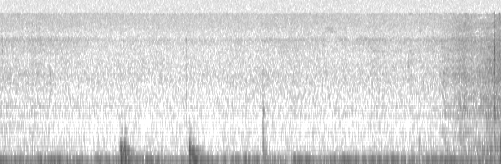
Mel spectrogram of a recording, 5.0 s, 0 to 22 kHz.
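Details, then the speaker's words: Honda Accord CU3 clutch pedal after re-lubricating the clutch linkage and pedal area with lithium grease, spring removed: soft pedal thumps over a low hum, no squeak. "so i sprayed all around in there as well and that seems to have worked if you listen now"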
